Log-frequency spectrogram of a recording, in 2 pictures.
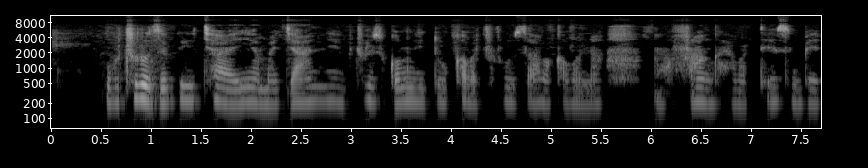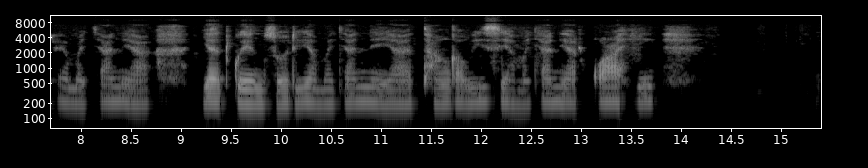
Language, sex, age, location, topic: Kinyarwanda, female, 18-24, Nyagatare, finance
